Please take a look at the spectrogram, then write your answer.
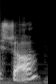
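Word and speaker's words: Shah: क्योंकि मैं अभी जब लिख रहा था तो आई वाज नॉट श्योर कि कैसे प्रोनाउंस करना चाहिए. सो शादी से पहले मेरी लास्ट नेम थी शाह.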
